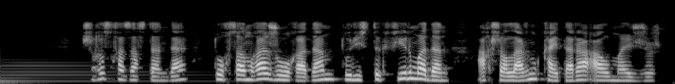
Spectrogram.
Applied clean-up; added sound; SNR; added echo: classical method spectral subtraction.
